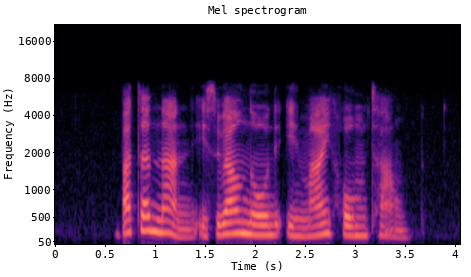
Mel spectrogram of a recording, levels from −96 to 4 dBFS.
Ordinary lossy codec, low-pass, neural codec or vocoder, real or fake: Opus, 16 kbps; 7.2 kHz; none; real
